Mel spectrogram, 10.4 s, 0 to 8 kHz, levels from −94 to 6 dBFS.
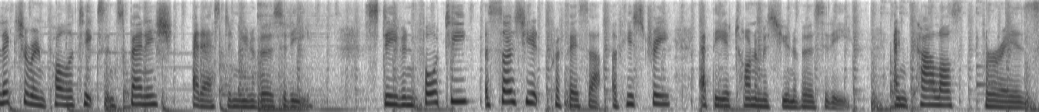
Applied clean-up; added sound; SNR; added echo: none; none; none; none.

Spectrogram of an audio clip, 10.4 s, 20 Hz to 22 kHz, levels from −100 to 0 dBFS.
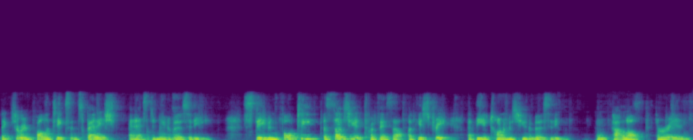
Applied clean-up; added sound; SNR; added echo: neural mask model DeepFilterNet 3.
